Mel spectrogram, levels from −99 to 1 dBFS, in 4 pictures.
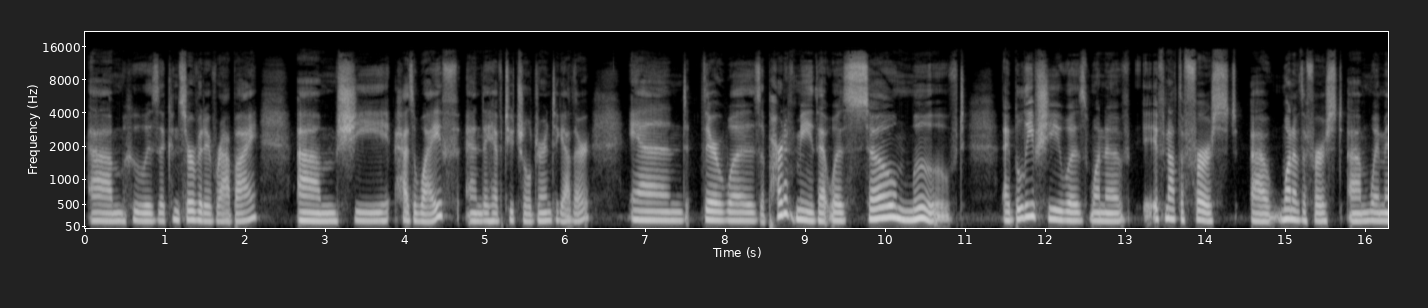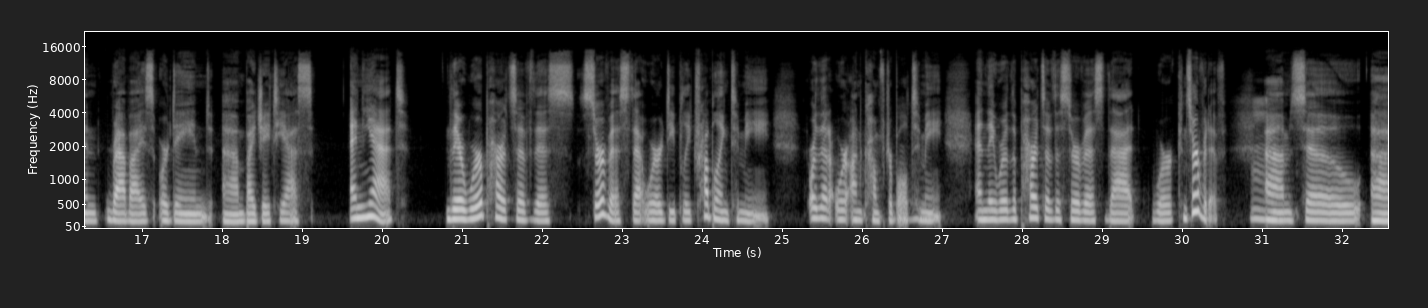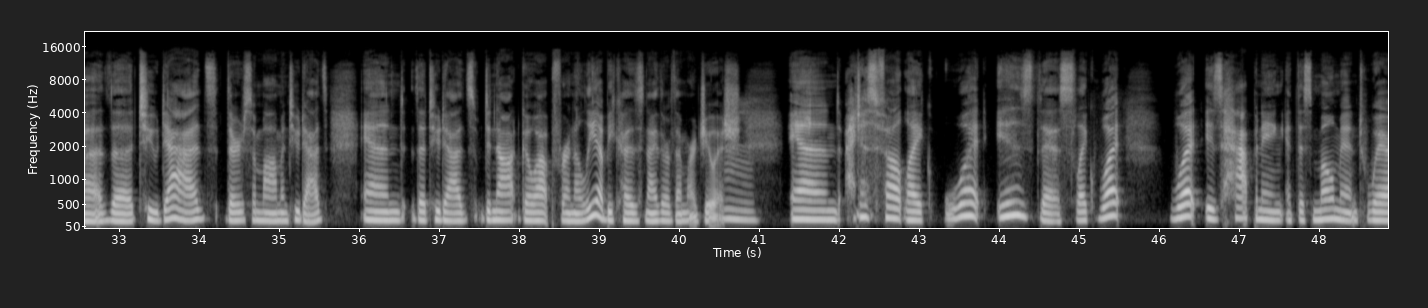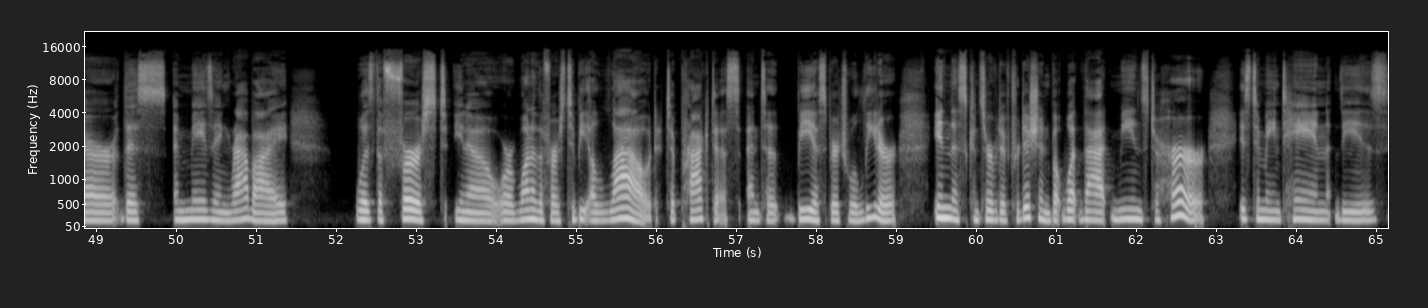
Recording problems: none

